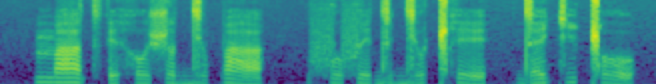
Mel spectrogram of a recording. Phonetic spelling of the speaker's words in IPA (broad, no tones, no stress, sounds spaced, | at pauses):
m a t͡sʼ ɪ h o ʃ ɔ dʲ o p a | f ʊ f e d i dʲ o ǁʰ e | d ɛ c i ǁ o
